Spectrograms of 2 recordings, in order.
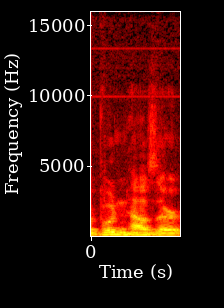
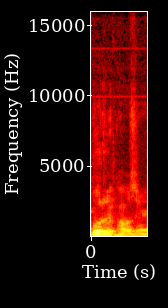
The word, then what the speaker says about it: Budenholzer: But no, honestly, that was a good shout, though, for Budenhauser earlier. Yeah. Did I say his name right? Budenholzer, yeah.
